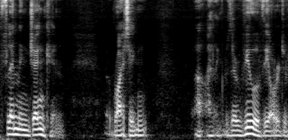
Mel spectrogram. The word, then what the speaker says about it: Fleming: Jenkin was simply it's written Fleming but is pronounced Fleming um Fleming Jenkin was simply saying manifest facts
